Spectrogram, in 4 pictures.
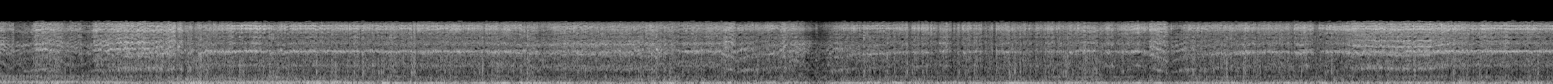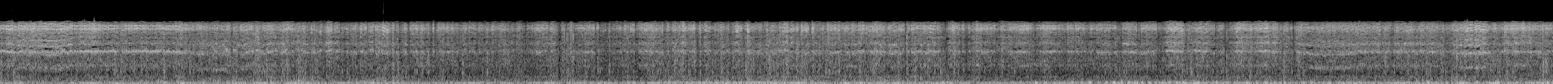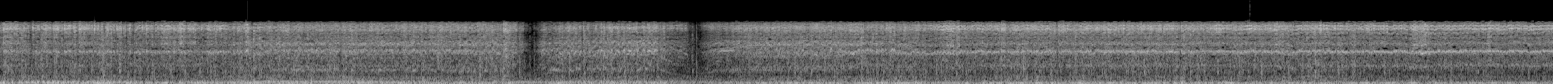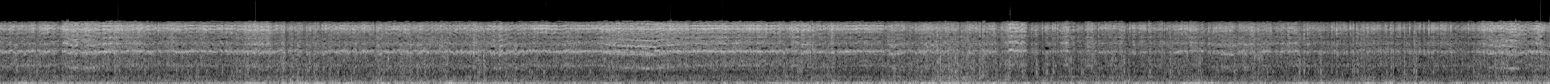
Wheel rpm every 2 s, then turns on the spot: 150, 230, 220, 160, 190, 210, 210, 230, 220, 230, 230, 230, 230, 230, 230, 230, 220, 180, 130, 190, 230, 230, 230, 230, 230, 230, 230, 230, 240, 230, 230.
none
